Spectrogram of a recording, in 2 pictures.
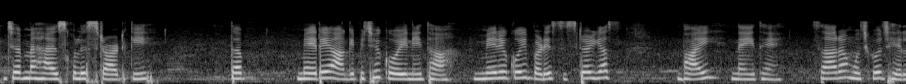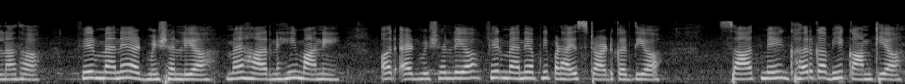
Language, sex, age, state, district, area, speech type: Urdu, male, 18-30, Uttar Pradesh, Mau, urban, spontaneous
